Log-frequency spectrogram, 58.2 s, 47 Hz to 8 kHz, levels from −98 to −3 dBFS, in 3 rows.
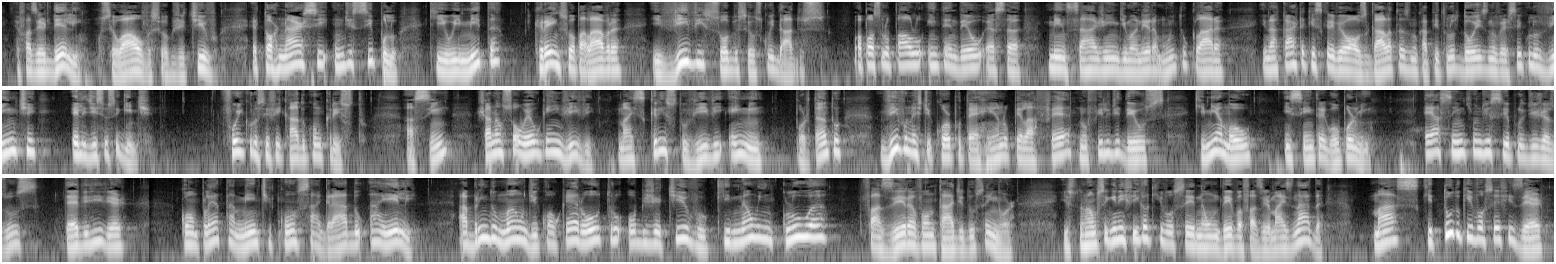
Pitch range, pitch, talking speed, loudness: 115-170 Hz, 135 Hz, 135 wpm, -17 LUFS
